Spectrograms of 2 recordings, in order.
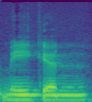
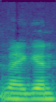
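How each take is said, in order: First: The name is said the non-American way. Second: The name is said the American way.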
